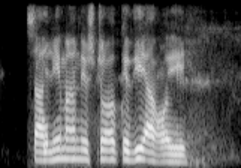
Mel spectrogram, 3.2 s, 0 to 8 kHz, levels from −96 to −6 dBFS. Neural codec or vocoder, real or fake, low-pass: codec, 24 kHz, 3 kbps, HILCodec; fake; 7.2 kHz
